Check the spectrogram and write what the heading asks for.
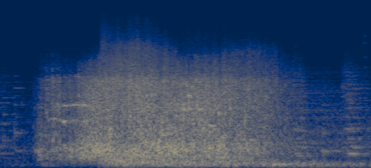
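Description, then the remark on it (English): Wooden stairs collapse under the weight of Injun Joe going upstairs, in one loud, rumbling crash that swells suddenly, roars for a couple of seconds, then tapers off into faint trailing clatter. No voices. “Injun Joe started to go upstairs, but the steps collapsed under his weight.”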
